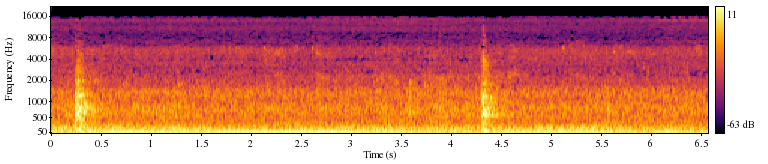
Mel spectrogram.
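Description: Volvo 200 crawler excavator's diesel engine running steadily, with two sharp knocks from the machine, one just after the start and another about four seconds in.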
